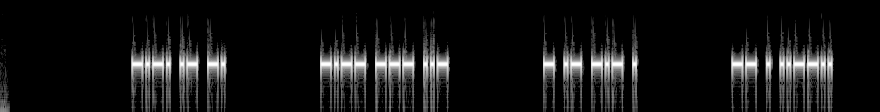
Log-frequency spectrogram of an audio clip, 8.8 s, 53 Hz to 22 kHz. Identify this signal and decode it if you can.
Morse code, heard as a keyed tone, about 36 wpm, 700 Hz. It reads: CAN YOU TAKE ME?
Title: 4x Word-Spacing - Sentences from Top 200 Words - 35wpm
